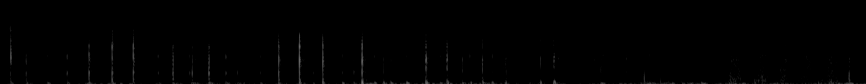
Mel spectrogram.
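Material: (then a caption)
Cardboard. A small, hollow printed cardboard matchbox with a green and red label is held in one hand while the fingertips and nails of the other tap and scratch its surface and edges. A quick, irregular run of crisp, dry taps in the first half gives way to denser, hissy scratching toward the end, all at a quiet, close level.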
